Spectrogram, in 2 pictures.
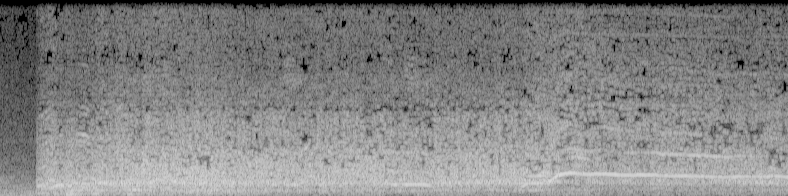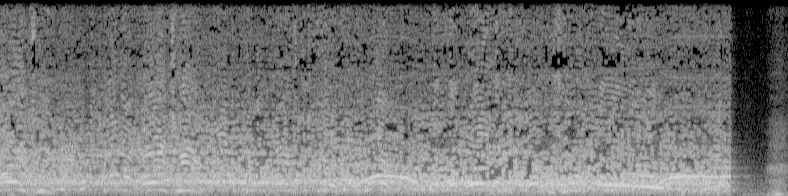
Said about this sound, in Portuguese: É um monte de gente gritando junto ali, né? Que legal.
